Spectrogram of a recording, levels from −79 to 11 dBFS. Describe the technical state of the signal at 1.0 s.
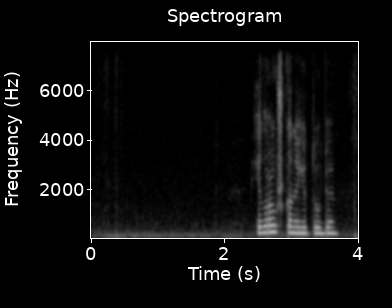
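At 1.0 s the speech is intact, with the Speex coding carrying it cleanly and no audible fault at that moment.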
